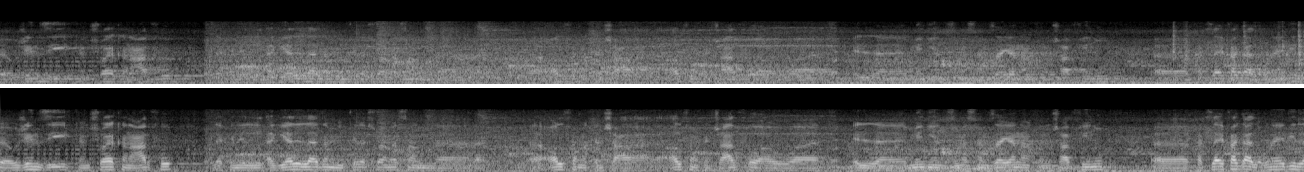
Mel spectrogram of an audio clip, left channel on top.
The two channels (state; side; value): quieter; left; 3.8 dB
